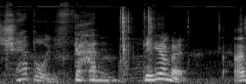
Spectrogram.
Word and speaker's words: Chappelle: It's pronounced Chapel.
